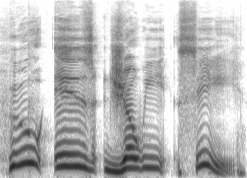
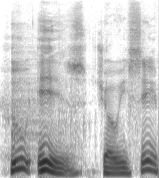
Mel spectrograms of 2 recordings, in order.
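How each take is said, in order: First: High, very slow, each word set apart; drawn-out title reading. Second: Slow, lower repeat of the title; low pondering repeat. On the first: Host reads the show's title out to viewers, drawn out. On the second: Host repeats the odd title to himself, low and slow. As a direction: drop the pitch and ponder it slowly. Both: Acted.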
